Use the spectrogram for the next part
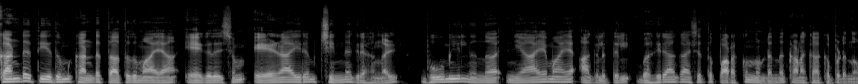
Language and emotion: Malayalam, neutral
